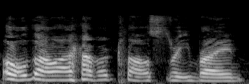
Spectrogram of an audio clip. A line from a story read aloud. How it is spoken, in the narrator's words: the penner cried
